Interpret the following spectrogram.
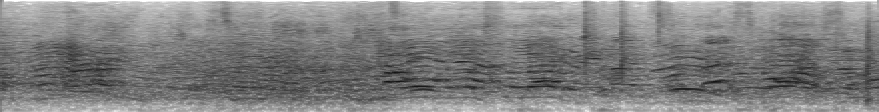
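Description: Ringside crowd at an amateur boxing bout, many voices shouting and calling out over one another in a loud, unbroken din.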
